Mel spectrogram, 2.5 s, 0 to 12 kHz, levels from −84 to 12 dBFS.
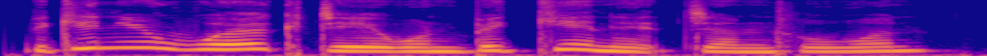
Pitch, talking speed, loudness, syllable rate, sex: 250 Hz, 220 wpm, -16 LUFS, 6.2 syllables/s, female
